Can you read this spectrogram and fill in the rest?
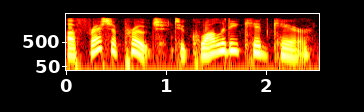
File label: people, kid; Talking Clip Words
